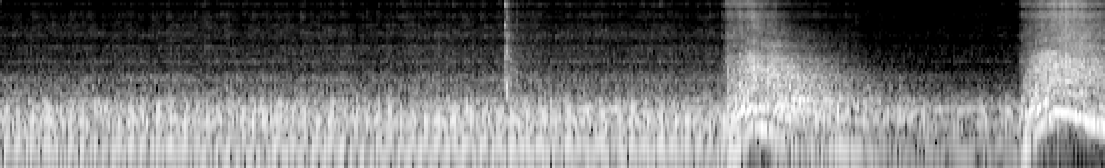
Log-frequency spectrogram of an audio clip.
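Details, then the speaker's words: Smart car after carb cleaning and rejetting: steady idle then two sharp throttle blips that climb and settle back cleanly without stumble; clean throttle response. "all right we're gonna see how the throttle response is if it blips real nice"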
